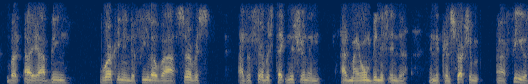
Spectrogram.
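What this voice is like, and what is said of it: Noticeable accent. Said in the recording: “I have an accent, so please pay attention. I've been living here over 40-plus years, and I still have a lot of my accent. Not as strong as my daughter and my grandsons”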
